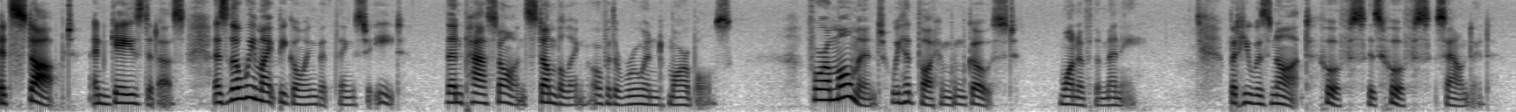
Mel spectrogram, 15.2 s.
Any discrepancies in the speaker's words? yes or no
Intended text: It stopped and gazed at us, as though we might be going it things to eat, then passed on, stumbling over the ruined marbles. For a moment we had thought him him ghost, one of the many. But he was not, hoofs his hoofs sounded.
no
